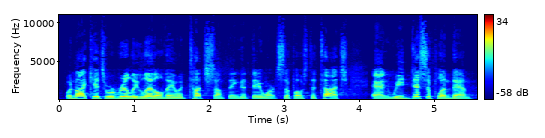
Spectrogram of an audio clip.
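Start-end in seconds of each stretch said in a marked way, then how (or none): none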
